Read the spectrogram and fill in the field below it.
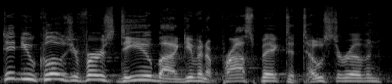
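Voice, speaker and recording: A man's voice: on the high side, moderate pace, lightly acted. An actor playing a brash, sly, folksy salesman with an American Southern accent and needling, colourful idioms in an audio drama. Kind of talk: scripted audio drama acting.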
